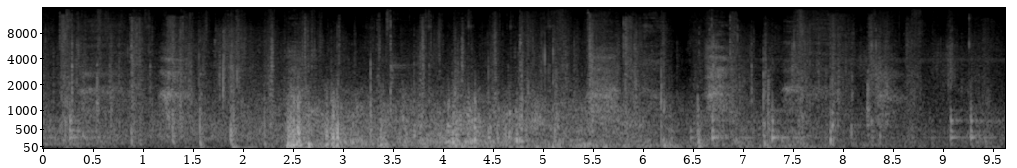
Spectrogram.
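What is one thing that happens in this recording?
Footsteps crunch over leaves and gravel.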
